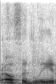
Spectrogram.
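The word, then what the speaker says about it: Elfen Lied: me this anime called Elfin line or elfid lead I believe is how is what it's pronounced um and that by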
